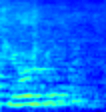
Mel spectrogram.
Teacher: I'm putting the R into the retroflexion of the D, as I have been taught to do in Swedish and Norwegian, when I have clusters of R, D, R, T, R, L, and R, N.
